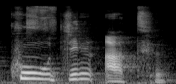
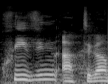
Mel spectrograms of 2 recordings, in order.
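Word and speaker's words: Cuisinart: 쿠진아트, 이게 정확하게 얘기하면 퀴진아트가 맞습니다. 퀴진 아트. 뭐래? 유럽 발음으로는 퀴진이라고 합니다.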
